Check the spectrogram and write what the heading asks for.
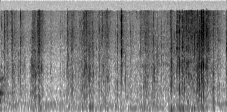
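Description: Faint, intermittent crinkling and rustling of packaging being handled.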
